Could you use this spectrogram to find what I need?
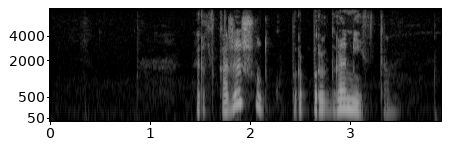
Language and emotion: Russian, positive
